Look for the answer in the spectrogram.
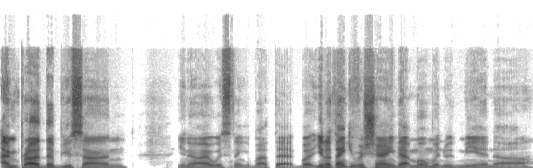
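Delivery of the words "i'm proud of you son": put-on Filipino accent, spoken slowly. Imitating his late father cheering him on, filipino accent. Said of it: "He's got, like, the Filipino accent".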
